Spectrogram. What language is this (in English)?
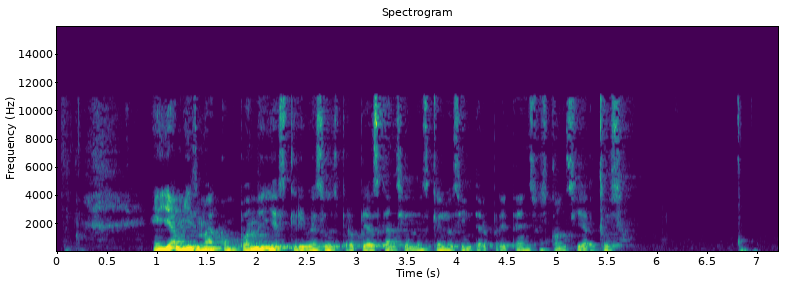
Spanish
